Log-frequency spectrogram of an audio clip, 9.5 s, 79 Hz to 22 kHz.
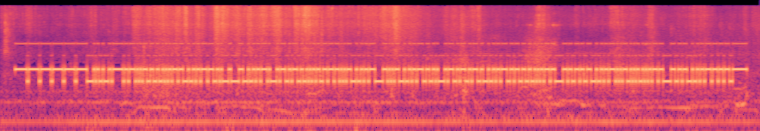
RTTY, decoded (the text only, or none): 6841 735 3774216 56 83777 0841522 644150 17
